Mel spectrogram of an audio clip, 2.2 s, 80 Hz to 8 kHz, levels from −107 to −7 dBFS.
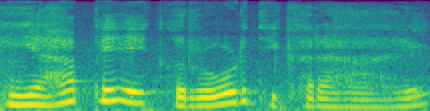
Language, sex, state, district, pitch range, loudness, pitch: Hindi, female, Maharashtra, Mumbai Suburban, 165-240 Hz, -15 LUFS, 190 Hz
